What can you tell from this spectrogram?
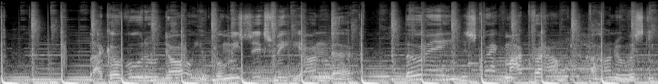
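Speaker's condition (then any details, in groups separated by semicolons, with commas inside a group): No condition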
